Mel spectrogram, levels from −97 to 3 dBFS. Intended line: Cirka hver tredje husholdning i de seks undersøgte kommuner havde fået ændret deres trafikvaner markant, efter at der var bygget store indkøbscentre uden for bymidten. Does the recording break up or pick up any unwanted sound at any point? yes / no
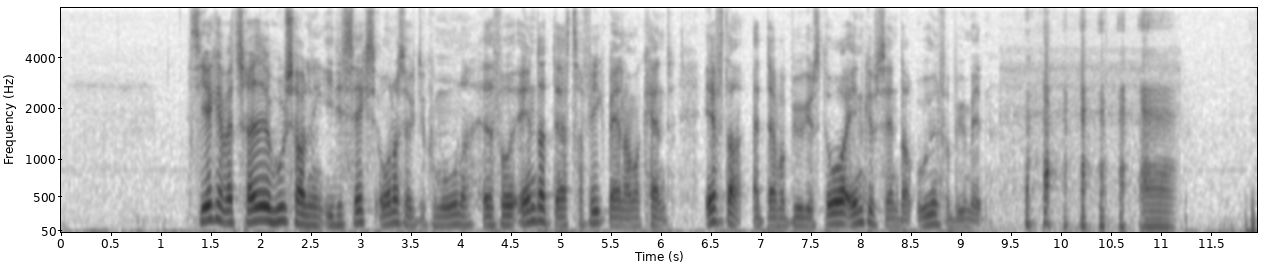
yes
